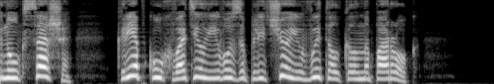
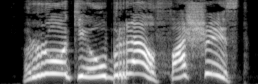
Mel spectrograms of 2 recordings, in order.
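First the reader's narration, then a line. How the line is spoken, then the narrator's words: Deafening yell. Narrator (Russian): Заорал он так, что за уши схватился даже привычный Дятлов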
